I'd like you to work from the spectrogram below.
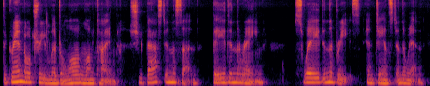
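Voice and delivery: gentle storybook read-aloud; picture-book narration for a class; reading to children. Acted. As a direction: read it like story time for little kids.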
